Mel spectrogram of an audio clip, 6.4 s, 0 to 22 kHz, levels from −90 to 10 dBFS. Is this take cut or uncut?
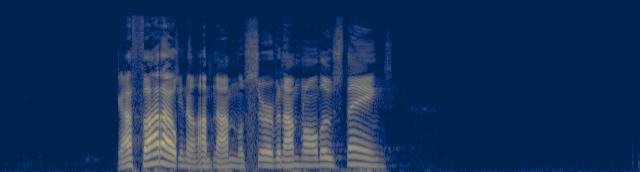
cut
